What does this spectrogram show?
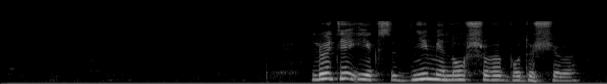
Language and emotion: Russian, neutral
